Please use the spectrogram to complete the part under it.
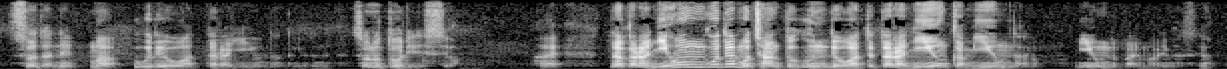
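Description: In relaxed, casual radio-style talk, a male host answers a listener's letter with a freely rising and falling mid-range voice. He talks fast with a breathy edge, explaining at length in a chatty way with asides and tag questions, like a regular presenter handling mail.

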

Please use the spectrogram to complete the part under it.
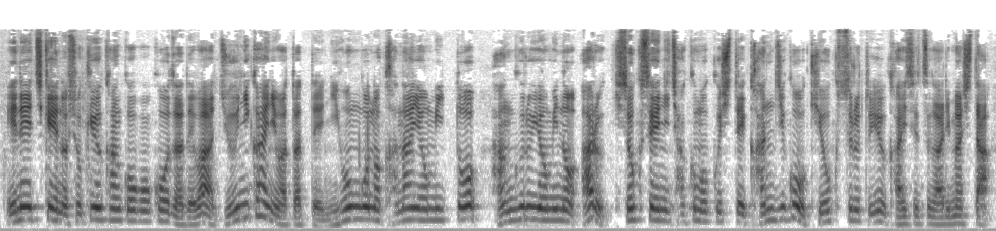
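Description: Man with a lively, wide-ranging voice. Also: on the high side, brisk, hardly any pauses. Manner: chatty explainer, fond of tag questions and asides. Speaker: host. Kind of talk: casual radio-style talk answering a listener letter.

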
